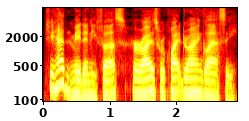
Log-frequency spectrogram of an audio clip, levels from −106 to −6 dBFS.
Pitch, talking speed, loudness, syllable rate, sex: 135 Hz, 245 wpm, -17 LUFS, 5.9 syllables/s, male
